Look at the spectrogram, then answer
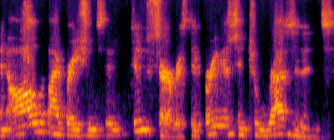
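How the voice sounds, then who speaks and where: A man with an American accent, medium pitch, a somewhat breathy voice, lively intonation and a moderate pace. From US South, New Orleans. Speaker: poet and sound musician. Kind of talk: casual interview chat. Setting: video call from home music room. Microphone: rough connection.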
